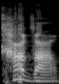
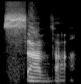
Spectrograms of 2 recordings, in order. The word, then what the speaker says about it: ça va: what it does is it turns a hard c or a k sound into a soft c or an s sound so instead of saying kava we're going to say saba so if you ever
